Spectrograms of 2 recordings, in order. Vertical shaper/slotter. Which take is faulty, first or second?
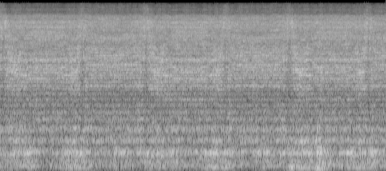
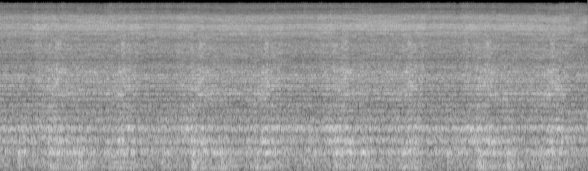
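first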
